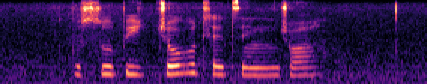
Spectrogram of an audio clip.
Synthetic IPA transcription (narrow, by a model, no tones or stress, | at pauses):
b̥ʊsupʼid͡ʒobʊt͡ɬʰʼet͡sʼeŋ̩d͡ʒwa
